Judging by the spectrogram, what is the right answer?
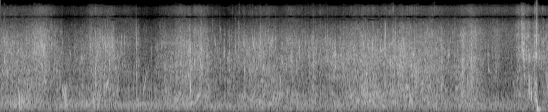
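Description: Water splashing and sloshing as a striped bass, held by the lip in shallow water, thrashes its tail while being released, with one sharper, louder splash about five seconds in.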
